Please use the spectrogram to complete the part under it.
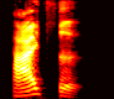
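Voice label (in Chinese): hai zi, Chinese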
